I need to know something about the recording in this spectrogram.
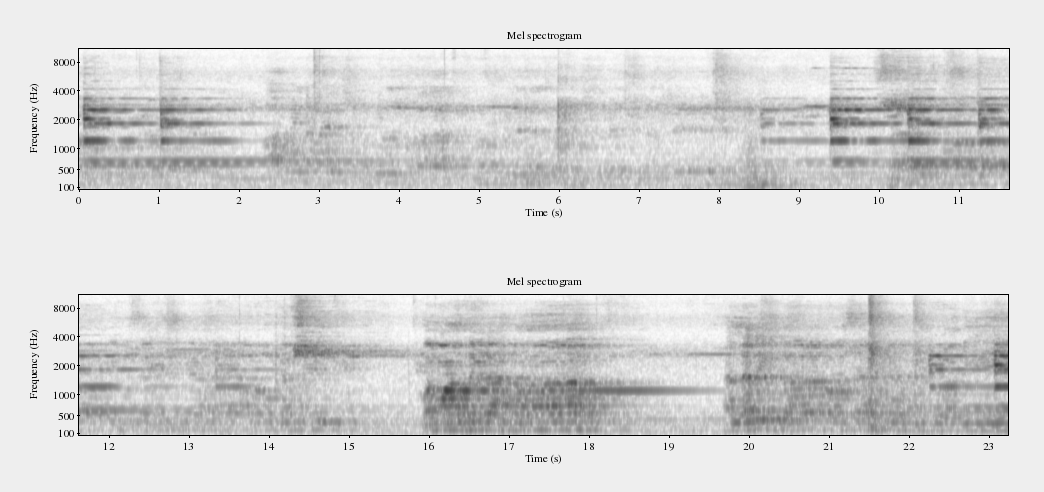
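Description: Elderly men chant a prayer together in a slow, steady melody, echoing in a large hall.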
